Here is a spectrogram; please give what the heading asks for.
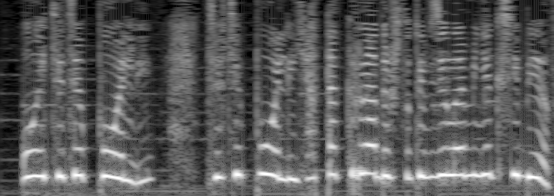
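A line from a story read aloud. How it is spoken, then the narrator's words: Girl sobbing. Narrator (Russian): всхлипывала девочка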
